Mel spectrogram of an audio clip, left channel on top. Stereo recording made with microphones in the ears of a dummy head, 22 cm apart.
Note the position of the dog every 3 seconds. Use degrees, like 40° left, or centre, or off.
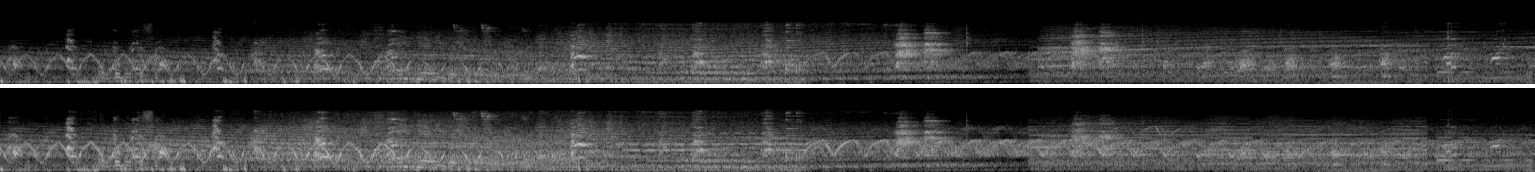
40° right, 20° right, 10° left, 30° left, 40° left.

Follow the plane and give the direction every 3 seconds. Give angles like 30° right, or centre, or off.
60° right, 20° right, 20° left, 40° left, 50° left.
